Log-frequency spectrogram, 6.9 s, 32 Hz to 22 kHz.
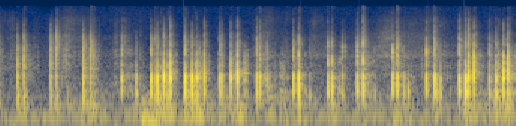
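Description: A medium, closed, hollow brown corrugated cardboard box lying on a carpet is tapped with the long painted nails and fingertips of both hands. About 33 quick, dry taps come in uneven bursts, each a short hollow knock around 360 Hz with a faint bright click from the nails, dying away almost instantly.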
